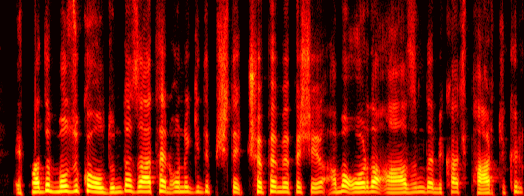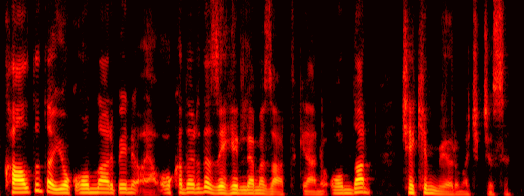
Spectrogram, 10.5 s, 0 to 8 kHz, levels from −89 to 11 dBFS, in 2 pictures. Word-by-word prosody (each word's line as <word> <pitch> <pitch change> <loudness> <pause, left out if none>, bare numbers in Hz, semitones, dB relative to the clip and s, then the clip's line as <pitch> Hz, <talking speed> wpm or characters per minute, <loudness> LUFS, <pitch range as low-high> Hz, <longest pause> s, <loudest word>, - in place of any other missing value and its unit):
E, 150 - -7
tadı 185 - +4
bozuk 215 +2 +4
olduğunda 180 +2 +4
zaten 200 +1 +5
onu 190 +3 -1
gidip 190 +2 -9
işte 180 -4 -5
çöpe 200 +1 +1
möpe 190 0 -2
şeye 180 +1 -3
ama 195 +4 +1
orada 185 +2 +4
ağzımda 170 +3 0
birkaç 180 +2 -5
partikül 160 +5 -1
kaldı 175 +7 -1
da - - 0
yok, 150 -1 -5
onlar 160 0 -5
beni, 160 -1 -8
ya, - - -15 0.2
o 150 - -11
kadarı 165 +1 -8
da 185 - -4
zehirlemez 130 -4 -7
artık 105 - -15
yani, 100 0 -16
ondan 140 +6 -7 0.3
çekinmiyorum 115 - -11
açıkçası. 90 - -20
170 Hz, 175 wpm, -20 LUFS, 150-190 Hz, 0.3 s, zaten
